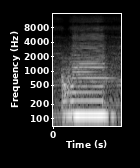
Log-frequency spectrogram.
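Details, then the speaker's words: Broken washing machine that won't complete a wash cycle: a single low, buzzy tone lasts about a second, a loud error beep; the cause is unknown. "So that's actually the problem. It won't completely wash through a cycle, and it makes this loud, horrendous beeping."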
